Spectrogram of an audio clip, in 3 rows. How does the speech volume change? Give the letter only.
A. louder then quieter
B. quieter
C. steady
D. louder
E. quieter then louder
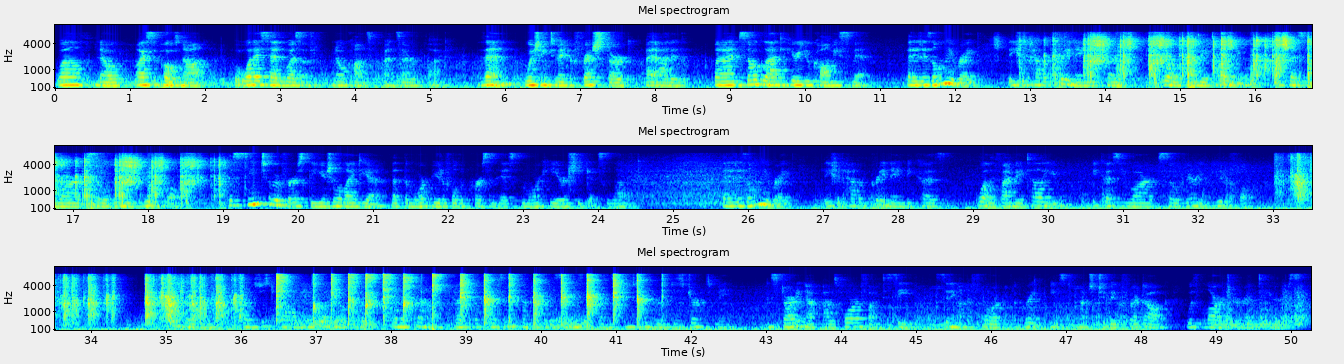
B.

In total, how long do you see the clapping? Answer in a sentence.
The clapping can be heard for 9 seconds in total.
